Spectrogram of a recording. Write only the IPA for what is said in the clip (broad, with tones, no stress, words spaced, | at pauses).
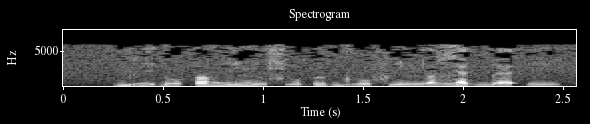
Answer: bʱḭ˥˩ɗṵ˥˩ʔʌ˨˥ ɦi˨˥ɲu˩ɕṵ˨˥ʔɯ˧˩ ɡʱu˨˥fi˧˩ɲʌ˧˩˧ ɮɛ˥˩ɡ͡bɛ˧˩ ʔi˧˩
